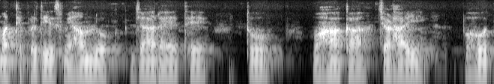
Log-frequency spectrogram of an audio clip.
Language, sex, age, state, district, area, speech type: Hindi, male, 18-30, Uttar Pradesh, Prayagraj, rural, spontaneous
